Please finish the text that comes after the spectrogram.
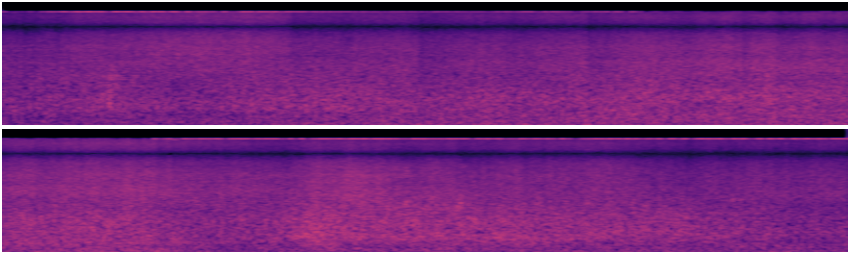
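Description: Ocean surf rolls onto a sandy beach in a continuous broad wash. It swells and recedes gently at a moderate distance, with some wind rumble over it.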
